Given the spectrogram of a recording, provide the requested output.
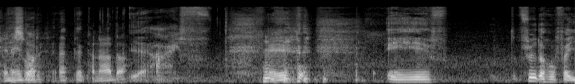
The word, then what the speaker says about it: Pineda: Let's talk about the fight with Daniel Pineda. That's how you pronounce his name. Pineda.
